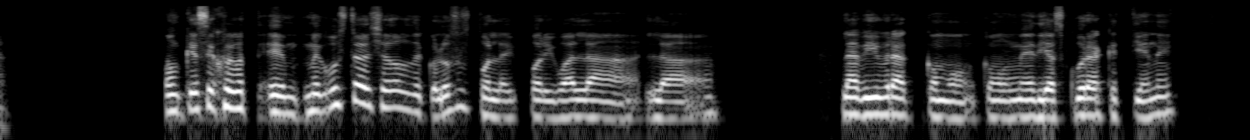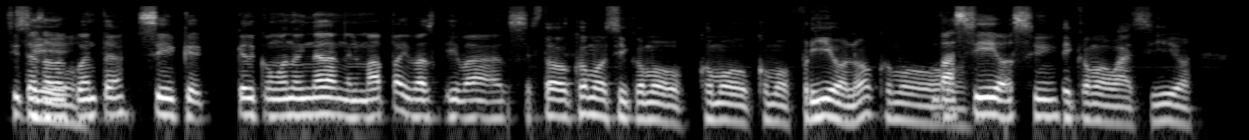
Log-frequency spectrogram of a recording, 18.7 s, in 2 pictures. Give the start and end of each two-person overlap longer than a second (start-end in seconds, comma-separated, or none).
none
